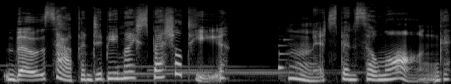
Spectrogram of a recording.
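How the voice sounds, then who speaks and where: Bright-pitched, nostalgic automaton girl. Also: very animated, takes it slowly, soft background music, heavily acted. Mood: playful, confident. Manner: reflective, articulate, matter-of-fact. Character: nostalgic, brisk young female automaton, quietly wry. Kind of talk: video game character acting.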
